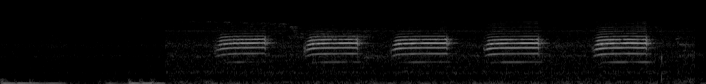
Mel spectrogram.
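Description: Red-breasted Nuthatch giving five nasal, tinny 'yank' notes about once a second, higher-pitched and horn-like, over faint background hiss.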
